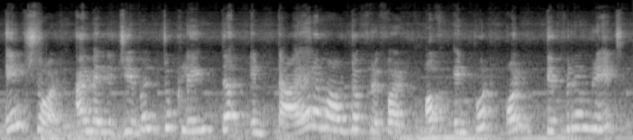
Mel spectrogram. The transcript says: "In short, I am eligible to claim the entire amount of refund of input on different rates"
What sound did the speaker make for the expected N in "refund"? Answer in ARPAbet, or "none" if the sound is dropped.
none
